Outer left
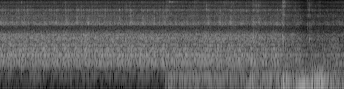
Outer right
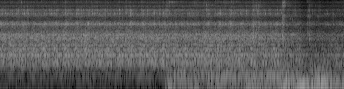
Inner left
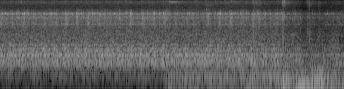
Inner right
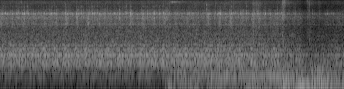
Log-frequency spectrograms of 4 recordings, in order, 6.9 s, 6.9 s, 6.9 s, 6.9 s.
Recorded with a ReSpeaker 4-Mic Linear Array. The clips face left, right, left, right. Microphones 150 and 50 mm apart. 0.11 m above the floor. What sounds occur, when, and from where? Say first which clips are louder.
3.3 s footsteps: outer left 2 dB, inner left 1 dB; 5° left (ahead or behind), 3 m; by 6.8 s 60° left (ahead or behind), 1.0 m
